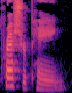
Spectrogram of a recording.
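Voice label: "pressure pain", English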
